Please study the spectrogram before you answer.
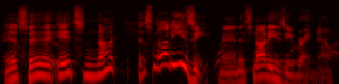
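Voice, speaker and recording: A Canadian man in his thirties talks at normal speed in a fairly high voice while streaming about pro wrestling. He's in a room of his rented home, casually and animatedly speaking to his live chat, with occasional swearing and plenty of jokes at his own expense.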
